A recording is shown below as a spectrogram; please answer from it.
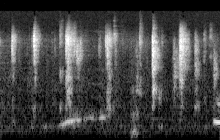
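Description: A household pet giving one short, rising whine about half a second in, with faint scattered clicks around it.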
